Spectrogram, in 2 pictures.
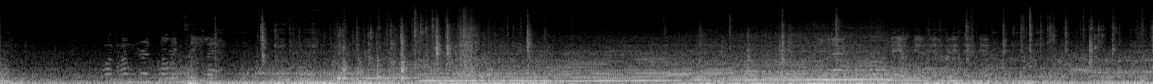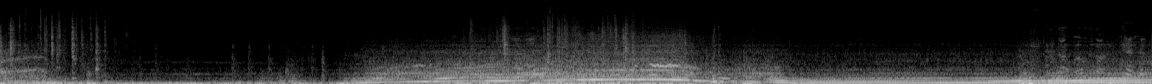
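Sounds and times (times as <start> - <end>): rally car engine revving: 1.2 - 12.4, 14.8 - 23.0
stones rattling against car: 2.2 - 5.5, 9.2 - 13.3.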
